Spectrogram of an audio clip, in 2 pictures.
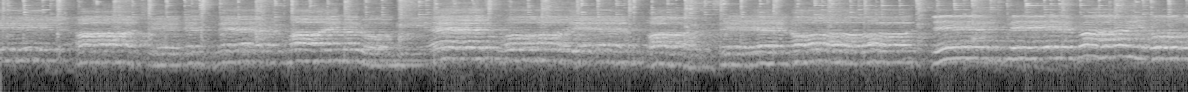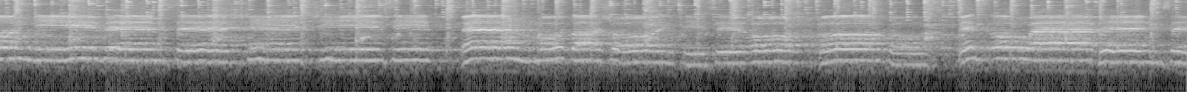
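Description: Many voices singing a Coptic hymn in praise of Mary, a slow chant whose pitch rises and falls, with short regular strikes sounding through it.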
